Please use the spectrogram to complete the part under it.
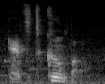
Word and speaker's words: Antetokounmpo: And that team has Giannis Antetokounmpo, who's so good that we learned how to pronounce his last name, Antetokounmpo.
